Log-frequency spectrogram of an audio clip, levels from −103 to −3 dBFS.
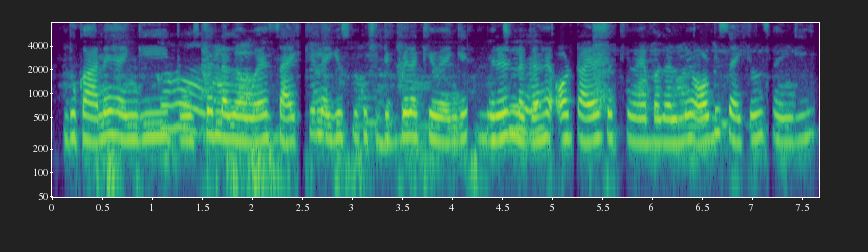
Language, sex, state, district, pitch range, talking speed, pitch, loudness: Hindi, female, Chhattisgarh, Jashpur, 255-285 Hz, 195 wpm, 270 Hz, -21 LUFS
